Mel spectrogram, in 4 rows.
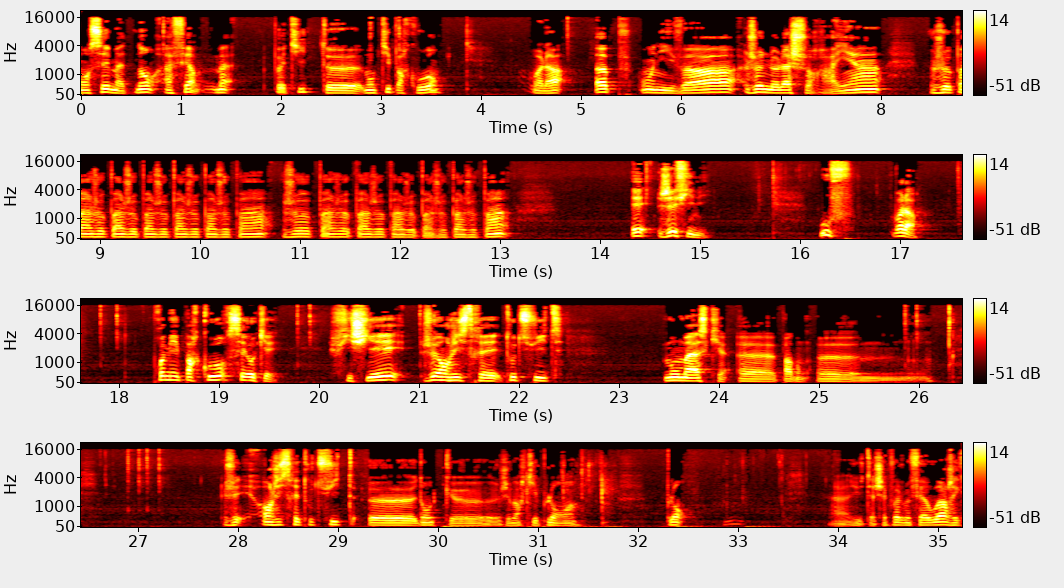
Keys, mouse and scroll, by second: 2.9 click, 4.9-14.6 drag, 17.9 click, 19.8 click, 21.1 click, 25.9 click, 26.9 click, 30.4-32.1 typing, 35.1 click.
